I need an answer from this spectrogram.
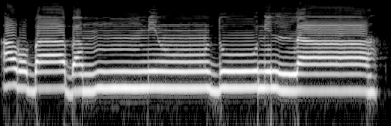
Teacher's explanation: اس میں جلالت سے پہلے زیر ہے تو اس کو ہم باریک پڑھیں گے، اس کو ہم موٹا نہیں کریں گے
